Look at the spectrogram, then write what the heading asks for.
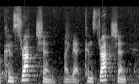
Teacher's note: Unaspirated, because it's after an S.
